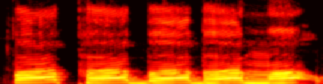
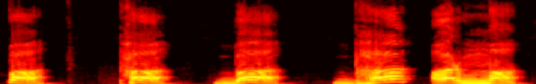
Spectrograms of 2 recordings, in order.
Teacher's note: प फ ब भ और म ये टकराता है है ना दोनों ओस्ट आपस में टकराते इसलिए उसका उच्चारण स्थान ओस्ट है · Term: प वर्ग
